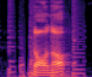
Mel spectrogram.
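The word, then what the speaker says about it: どの: Kono, sono, ano, dono, interrogative. As a reminder, the accent is unaccented for all the distances except for the interrogative, which is accented on the first syllable.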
